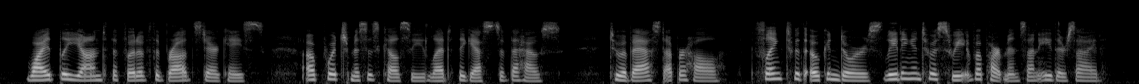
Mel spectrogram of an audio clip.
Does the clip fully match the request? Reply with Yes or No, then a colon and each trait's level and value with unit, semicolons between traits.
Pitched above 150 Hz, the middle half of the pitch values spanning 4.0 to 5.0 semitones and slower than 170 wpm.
No: high, 190 Hz; average, 4.4 semitones; average, 190 wpm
